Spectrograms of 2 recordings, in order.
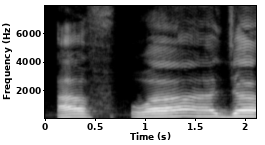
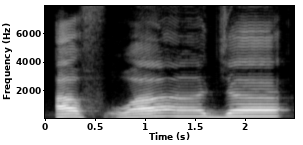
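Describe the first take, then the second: First: The word ends with a long a vowel. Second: The word ends with a long a vowel.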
